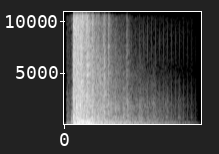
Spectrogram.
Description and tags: Fire door closing
The sound of a heavy fire door being slammed closed. Could be used for any heavy door closing, such as a vault or a van.
Recorded on a Zoom iQ7, then mixed to mono.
